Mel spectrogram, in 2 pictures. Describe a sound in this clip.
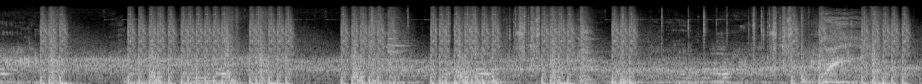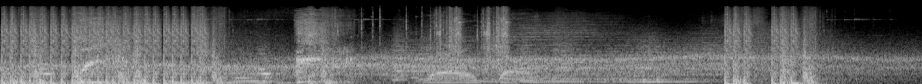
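Video game gunfire bursts loudly in rapid rattling volleys.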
